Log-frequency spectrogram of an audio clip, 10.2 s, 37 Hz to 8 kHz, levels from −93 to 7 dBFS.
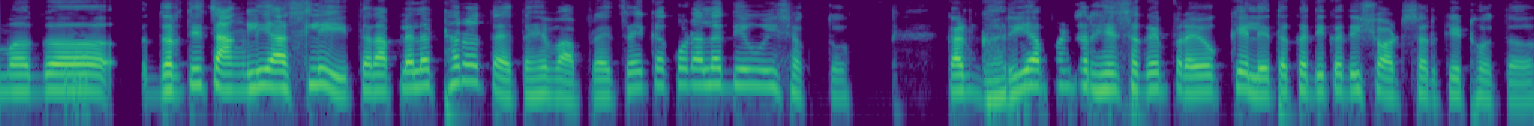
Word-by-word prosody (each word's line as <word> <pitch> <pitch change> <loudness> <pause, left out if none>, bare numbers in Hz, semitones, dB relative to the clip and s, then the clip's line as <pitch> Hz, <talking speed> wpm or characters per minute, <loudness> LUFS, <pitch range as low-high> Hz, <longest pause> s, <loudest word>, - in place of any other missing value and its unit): मग 170 0 -1
अ, 170 -1 +5 0.4
जर 175 -1 +6
ती 215 - +1
चांगली 180 +4 +5
असली, 190 -2 0
तर 170 - +2
आपल्याला 190 +4 +3
ठरवता 240 0 -1
येतं 135 +1 -4
हे 150 - -3
वापरायचं 140 +3 -4
आहे 190 - -4
का 215 - -2
कोणाला 220 0 +1
देऊही 210 -2 -3
शकतो. 140 -4 -11 0.7
कारण 165 -1 +3
घरी 140 +8 -2
आपण 205 0 +1
जर 200 - -1
हे 175 0 0
सगळे 180 +1 -1
प्रयोग 160 0 +1
केले, 160 -6 +1
तर 165 - 0
कधी-कधी 170 0 -2
शॉर्टसर्किट 145 -1 -4
होतं. 120 -2 -9
170 Hz, 170 wpm, -24 LUFS, 145-190 Hz, 0.7 s, जर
